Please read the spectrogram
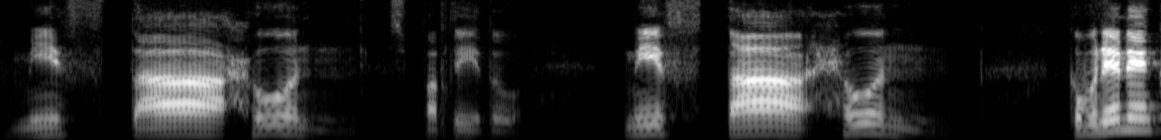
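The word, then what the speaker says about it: مفتاح: Kalau kita mendapati kata mim, fa, ta panjang, kemudian ha, maka itu bacanya adalah miftahun.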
